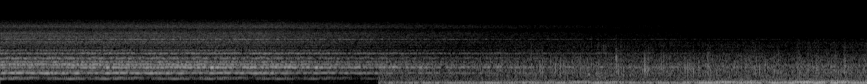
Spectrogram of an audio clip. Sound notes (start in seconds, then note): 3.8 vehicle approaching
